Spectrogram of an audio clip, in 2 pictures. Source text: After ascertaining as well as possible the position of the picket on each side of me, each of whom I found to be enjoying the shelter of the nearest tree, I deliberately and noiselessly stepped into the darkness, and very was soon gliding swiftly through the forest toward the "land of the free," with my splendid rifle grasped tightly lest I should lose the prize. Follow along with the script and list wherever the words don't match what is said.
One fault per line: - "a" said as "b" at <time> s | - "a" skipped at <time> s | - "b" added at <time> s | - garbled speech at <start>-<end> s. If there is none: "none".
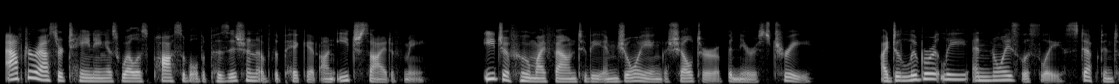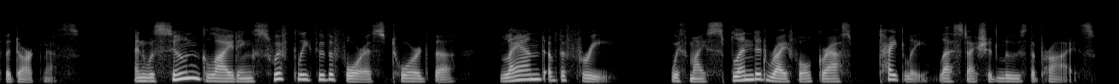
- "very" skipped at 12.7 s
